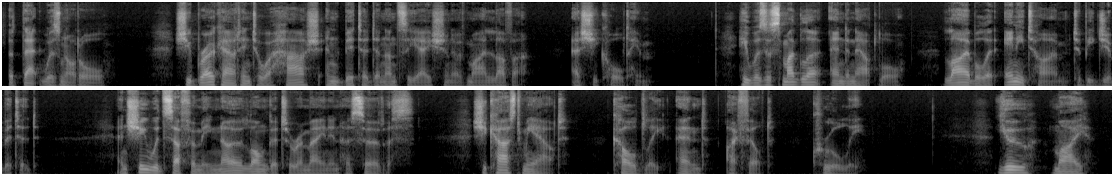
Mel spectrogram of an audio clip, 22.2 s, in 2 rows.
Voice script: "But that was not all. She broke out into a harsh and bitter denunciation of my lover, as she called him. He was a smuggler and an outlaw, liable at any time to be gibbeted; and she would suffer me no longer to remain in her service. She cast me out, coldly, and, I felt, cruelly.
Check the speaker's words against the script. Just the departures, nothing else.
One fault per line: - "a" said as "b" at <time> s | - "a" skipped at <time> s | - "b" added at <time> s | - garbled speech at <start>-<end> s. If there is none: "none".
- "You my" added at 21.0 s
